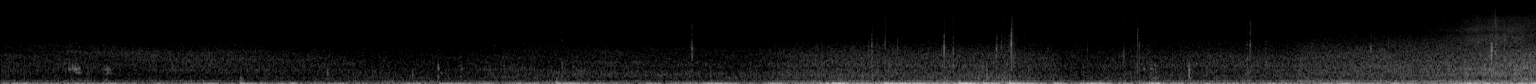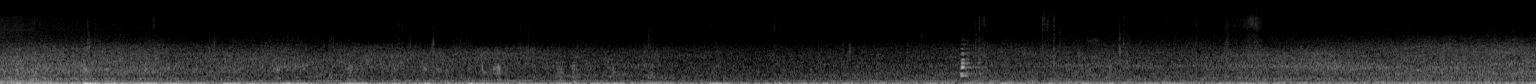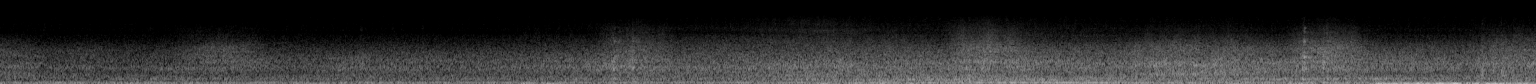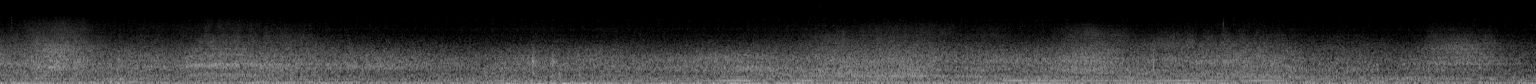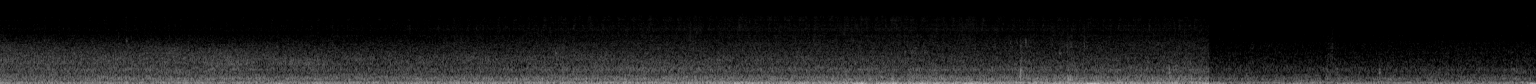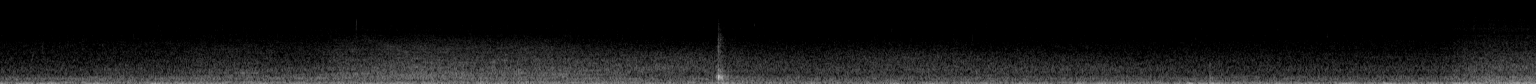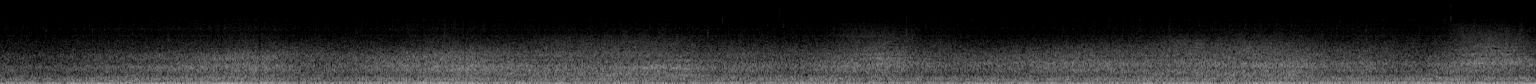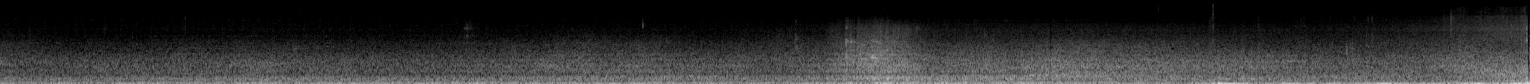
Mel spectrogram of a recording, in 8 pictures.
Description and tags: ZOOM0002 Tr1
Stroll down the street
leaves, Stroll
